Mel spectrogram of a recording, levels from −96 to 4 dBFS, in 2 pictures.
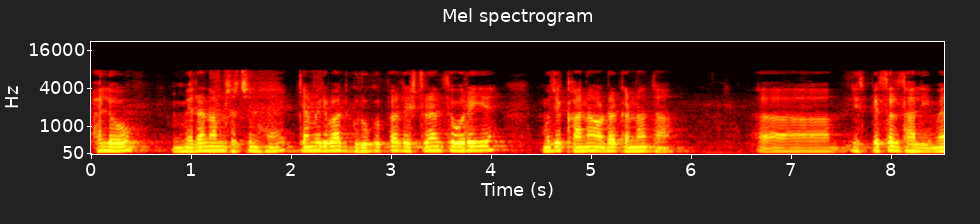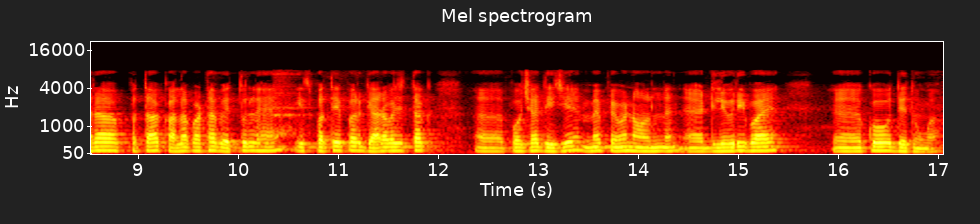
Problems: constant background noise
